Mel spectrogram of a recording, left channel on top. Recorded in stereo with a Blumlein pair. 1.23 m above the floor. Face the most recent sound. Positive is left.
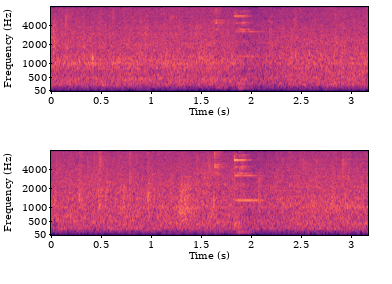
turn(degrees=-60)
